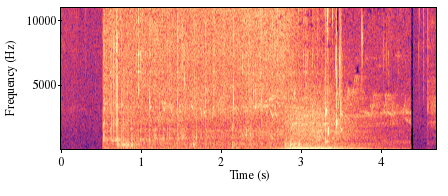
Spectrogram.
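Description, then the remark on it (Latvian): Iced coffee is poured steadily into a cup, a continuous splashing that swells louder and fuller near the end before stopping abruptly. “Ledus kafija.”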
